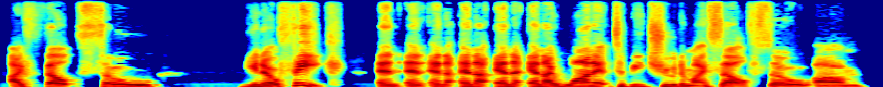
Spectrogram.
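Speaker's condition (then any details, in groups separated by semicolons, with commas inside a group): Stuttering; covert stuttering upwards of 35 years, hiding tricks stopped working, then open stuttering; stutters less when presenting to a group or audience; formerly avoided speaking situations, speechless at first self-help group meeting, said name and stutter by fourth or fifth; repeated sounds, repeated words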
